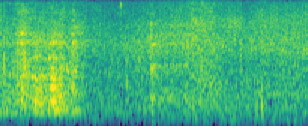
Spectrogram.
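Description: Faint handling noise: a brief soft rustle and rub in the first half second, then a low steady room tone.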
